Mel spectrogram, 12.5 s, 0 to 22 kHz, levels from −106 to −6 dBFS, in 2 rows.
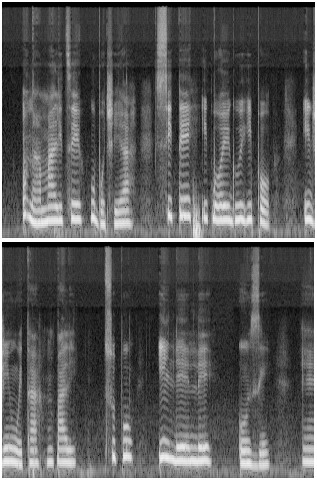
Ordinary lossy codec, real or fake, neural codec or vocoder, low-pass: none; fake; vocoder, 48 kHz, 128 mel bands, Vocos; none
